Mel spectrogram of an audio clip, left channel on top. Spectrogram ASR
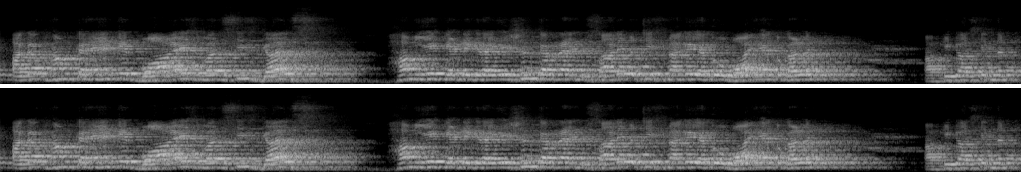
अगर हम कहें कि बॉयज वर्सेस गर्ल्स, हम ये कैटेगराइजेशन कर रहे हैं, तो सारे बच्चे इसमें आ गए, या तो वो बॉय है तो गर्ल है आपकी क्लास के अंदर,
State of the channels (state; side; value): identical; both; correlation 1.00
